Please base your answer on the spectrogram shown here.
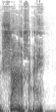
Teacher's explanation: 因为语速快，会把什刹变成一个音煞 · Term: 吞字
